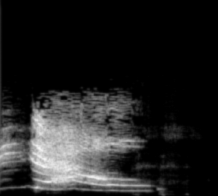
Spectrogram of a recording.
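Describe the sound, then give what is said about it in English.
A single drawn-out meow, voiced by a person mimicking a cat when asked what the kitty says, loud, falling in pitch over about a second before trailing off into a couple of soft breathy sounds. “Does she at least say meow? Uh-huh. Okay. Yeah. She's really good at that. What does the kitty say? Meow.”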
